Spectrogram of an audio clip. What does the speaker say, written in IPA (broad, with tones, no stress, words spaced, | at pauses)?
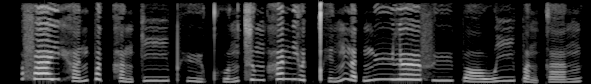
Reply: faː˥jhɐ˨˥npɐ˥k̚hɐ˨˩ŋ kiː˨pʰyː˨˩ kʷʰɐ˨˥ŋt͡sʊ˥ŋ hɐ˥njɵ˧t̚pʰɪ˨˥ŋ n̪ɐ˧t̚ŋyː˥lœː˥fyː˧ pɔː˨wiː˧pɐ˨˩ŋ kɐ˨˧ŋ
